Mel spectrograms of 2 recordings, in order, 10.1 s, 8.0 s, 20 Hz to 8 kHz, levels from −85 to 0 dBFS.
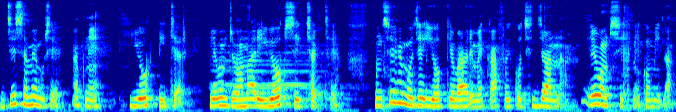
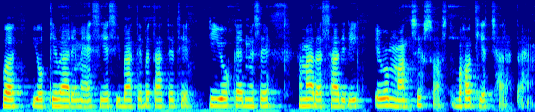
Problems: none marked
